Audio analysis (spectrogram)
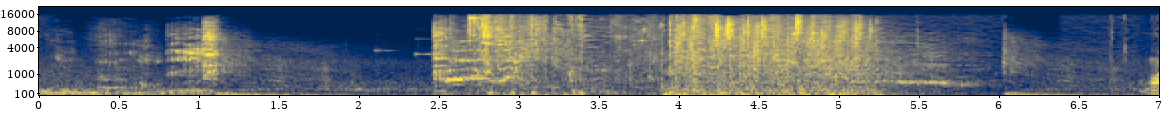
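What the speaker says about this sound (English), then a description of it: "Actually causing fire explosions all over the place." Loud, chaotic bursts of explosions with crackling gunfire-like blasts in Mass Effect 3, several heavy booms rolling one after another amid game noise.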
